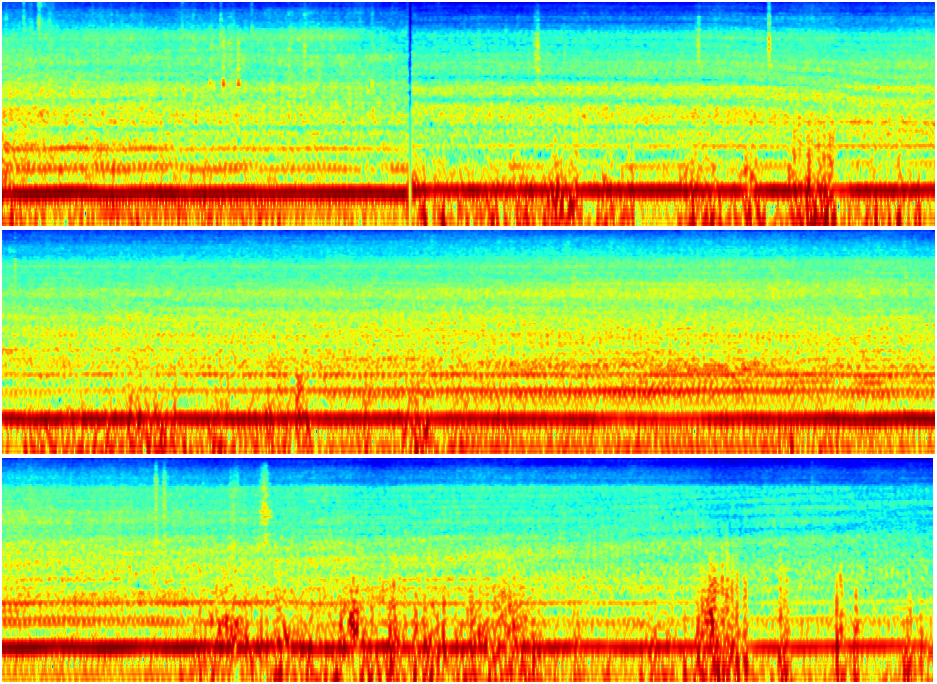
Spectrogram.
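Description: A tractor engine drones steadily nearby.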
